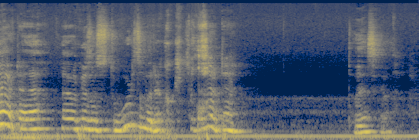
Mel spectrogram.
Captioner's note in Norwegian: etterligner lyd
